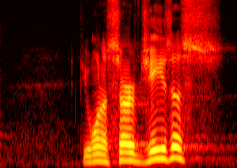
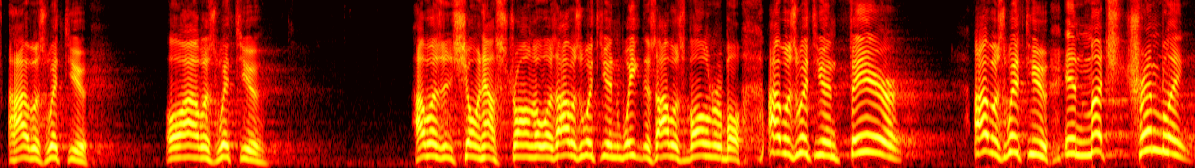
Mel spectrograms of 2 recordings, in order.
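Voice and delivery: climbing higher and louder with each line; preaching; 8 semitones higher, 4 dB louder than usual. Acted. Preacher voicing Paul to the congregation, rising and loud. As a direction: cry Paul's confession out from the pulpit.

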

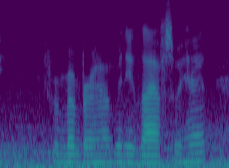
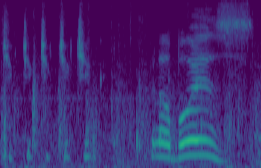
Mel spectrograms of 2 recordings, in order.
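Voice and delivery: calling chickens; 6 semitones higher than usual. Pretend. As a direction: coax the birds over.

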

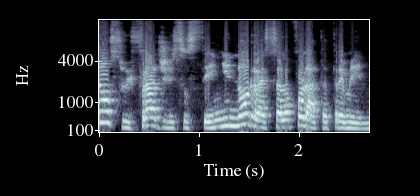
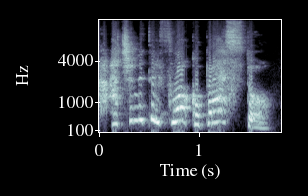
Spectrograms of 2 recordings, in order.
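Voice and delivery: much higher, urgent shouted command; rally the brothers quickly; urgent order; 9 semitones higher than usual. Acted. Wise pig ordering his brothers to light the fire, urgent. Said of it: "che ordinò subito agli altri".

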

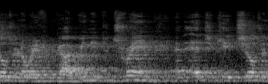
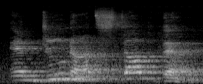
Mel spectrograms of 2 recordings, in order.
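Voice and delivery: slow, higher-pitched deliberate quote; emphatic scripture command; 5 semitones higher, 3 dB louder, much slower than usual. Acted. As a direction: drive the command home slowly. Reads command back to objector.

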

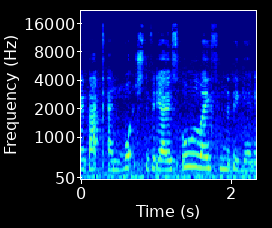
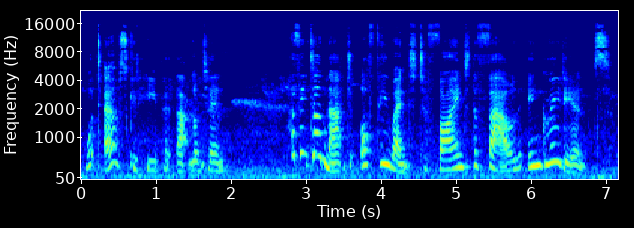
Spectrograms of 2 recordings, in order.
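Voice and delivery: put-on reading to children; 2 semitones higher, 6 dB louder, slower than usual. A narrator's reading. Reads a rhyming story aloud.

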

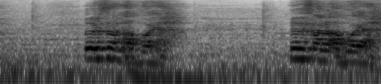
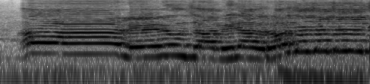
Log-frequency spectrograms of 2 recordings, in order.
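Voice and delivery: excited; 8 semitones higher than usual. Real, not acted. Finding shotgun ammo.

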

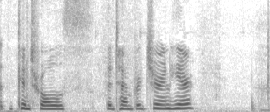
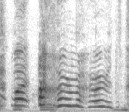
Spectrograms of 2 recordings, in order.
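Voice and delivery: laughing complaint; 8 semitones higher, 4 dB louder, much slower than usual. Real, not acted. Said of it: "holding the phone for too long".

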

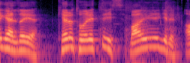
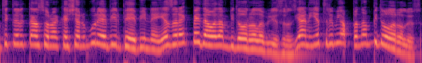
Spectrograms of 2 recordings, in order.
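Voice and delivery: soft, steady sponsor pitch; ad read; 4 semitones higher, 9 dB quieter than usual. Acted. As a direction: read it like a quick ad.

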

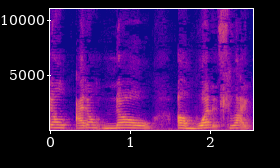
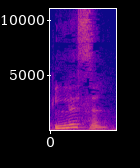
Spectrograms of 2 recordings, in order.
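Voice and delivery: firm tone; 2 semitones higher, 7 dB quieter than usual. Retold or imitated. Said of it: "that voice would go to a more firm tone".

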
